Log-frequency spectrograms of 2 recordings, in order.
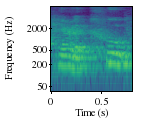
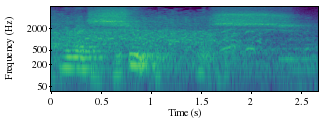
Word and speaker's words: parachute: No, it's not paracoot. It's parachute. Parachute. Parachute. Oh, CH can be ch, k, and sh, right?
